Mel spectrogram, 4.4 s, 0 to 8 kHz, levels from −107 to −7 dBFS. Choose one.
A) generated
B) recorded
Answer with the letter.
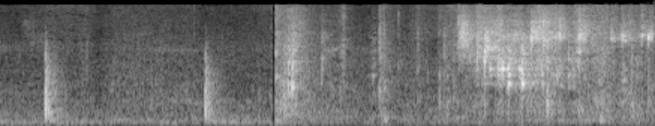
B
